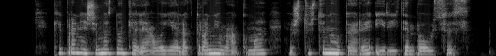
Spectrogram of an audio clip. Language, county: Lithuanian, Marijampolė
